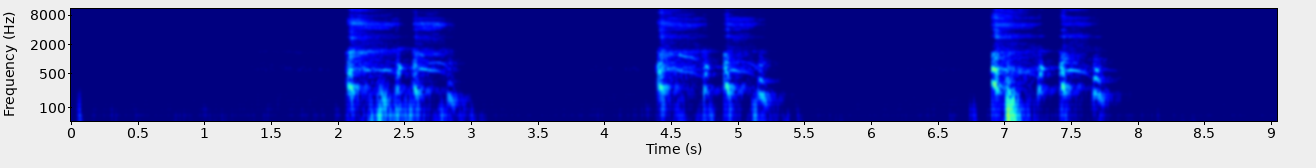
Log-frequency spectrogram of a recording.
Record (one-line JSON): {"three_cough_length": "9.0 s", "three_cough_amplitude": 6816, "three_cough_signal_mean_std_ratio": 0.34, "survey_phase": "beta (2021-08-13 to 2022-03-07)", "age": "45-64", "gender": "Female", "wearing_mask": "No", "symptom_runny_or_blocked_nose": true, "symptom_fatigue": true, "symptom_fever_high_temperature": true, "symptom_headache": true, "symptom_onset": "4 days", "smoker_status": "Never smoked", "respiratory_condition_asthma": false, "respiratory_condition_other": false, "recruitment_source": "Test and Trace", "submission_delay": "2 days", "covid_test_result": "Positive", "covid_test_method": "RT-qPCR", "covid_ct_value": 19.2, "covid_ct_gene": "ORF1ab gene", "covid_ct_mean": 20.1, "covid_viral_load": "260000 copies/ml", "covid_viral_load_category": "Low viral load (10K-1M copies/ml)"}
